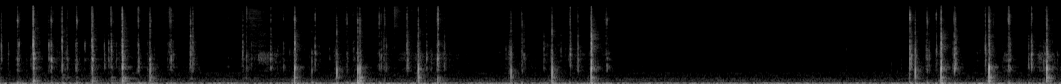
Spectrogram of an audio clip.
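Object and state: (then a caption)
Plastic gaming keypad. Keys on a small backlit plastic Razer Tartarus Chroma gaming keypad are pressed and tapped by the fingertips and nails of one hand. Quick, sharp, bright clicks come in uneven bursts, with a long quiet stretch in the middle before the tapping resumes. A steady low hum sits underneath throughout.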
